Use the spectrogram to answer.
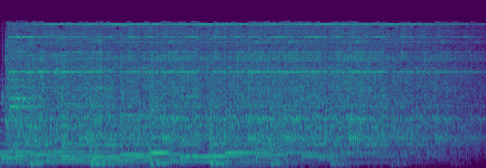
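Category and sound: household object, alarm clock ringing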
